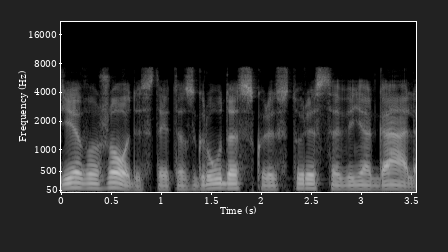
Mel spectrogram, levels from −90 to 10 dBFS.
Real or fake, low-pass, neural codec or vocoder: real; 7.2 kHz; none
